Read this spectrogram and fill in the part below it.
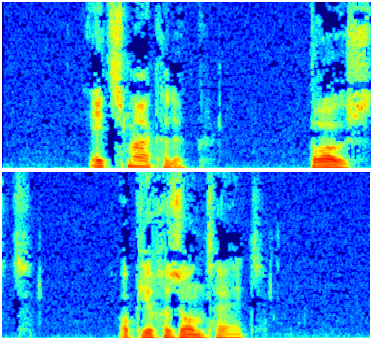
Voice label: "eet smakelijk proost", Dutch

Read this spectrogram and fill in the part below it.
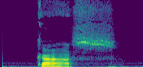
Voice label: "kaas", Dutch

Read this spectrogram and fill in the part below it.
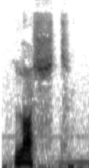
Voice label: "last", Dutch

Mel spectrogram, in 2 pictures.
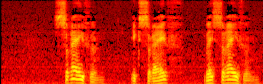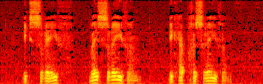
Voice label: schrijven ik schrijf, Dutch

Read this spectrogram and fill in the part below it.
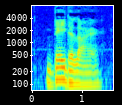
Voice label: "bedelaar", Dutch

